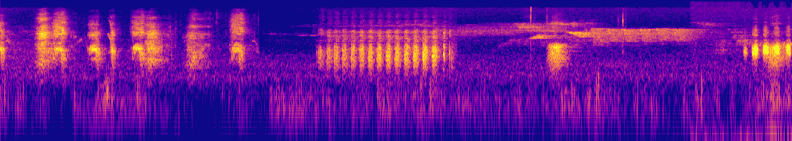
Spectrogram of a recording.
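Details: Eurasian magpie giving harsh, rattling chatter: short noisy bursts, then a fast buzzy rattle of about a second, followed by quieter scratchy notes and a final rattling burst.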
